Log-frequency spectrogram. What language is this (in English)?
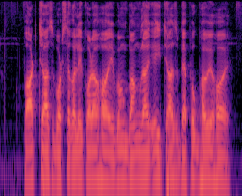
Bangla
